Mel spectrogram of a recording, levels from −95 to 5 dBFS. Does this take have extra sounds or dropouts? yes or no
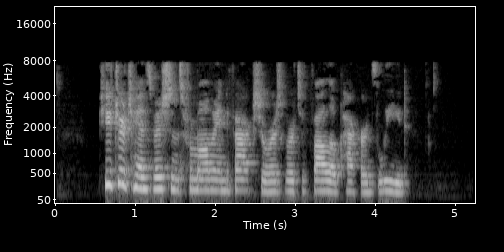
no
